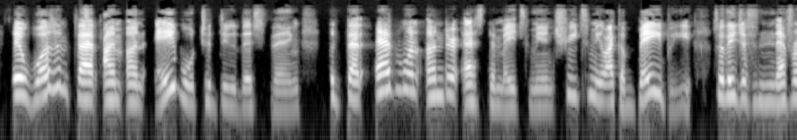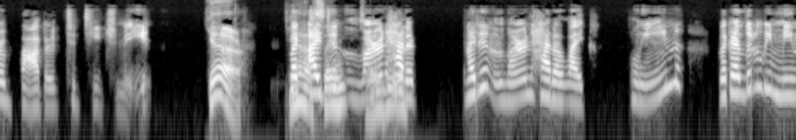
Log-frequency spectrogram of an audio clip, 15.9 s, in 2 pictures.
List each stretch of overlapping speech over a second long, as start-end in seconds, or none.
10.8-12.1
